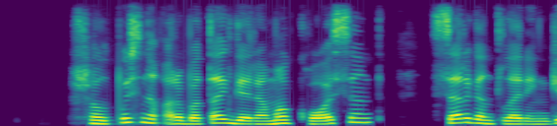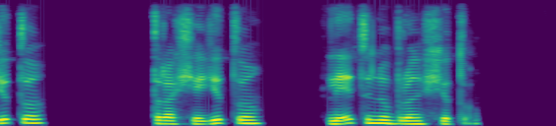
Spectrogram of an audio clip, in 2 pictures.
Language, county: Lithuanian, Vilnius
